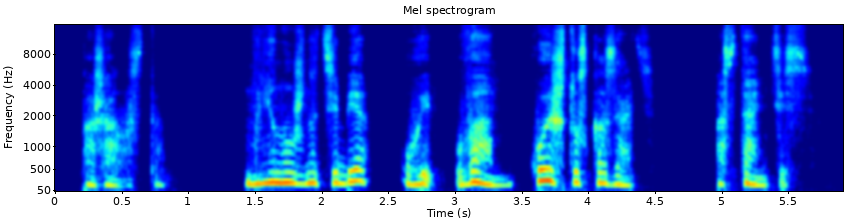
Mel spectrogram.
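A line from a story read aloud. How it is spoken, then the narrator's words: Soft, gentle plea. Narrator (Russian): попросила мягким и ласковым голосом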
